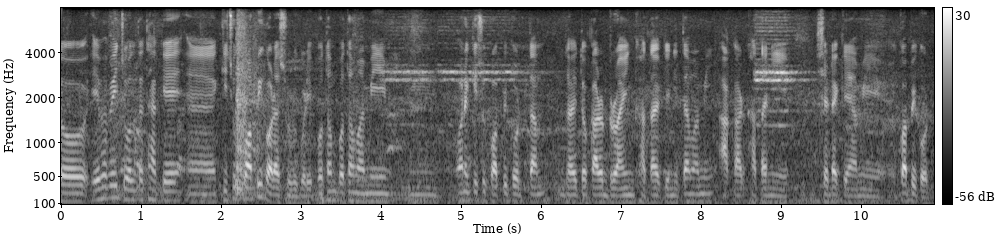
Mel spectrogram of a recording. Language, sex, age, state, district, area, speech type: Bengali, male, 45-60, West Bengal, Purba Bardhaman, urban, spontaneous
